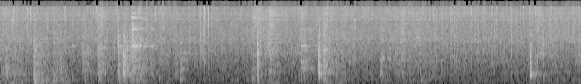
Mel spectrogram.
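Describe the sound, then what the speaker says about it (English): Hibachi-style meat sizzles steadily in a hot skillet at home, with repeated scraping and stirring clicks of a utensil against the pan every second or so, close and fairly quiet, with no talking. "So when the meat's done, I'm going to go ahead and sizzle this down."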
